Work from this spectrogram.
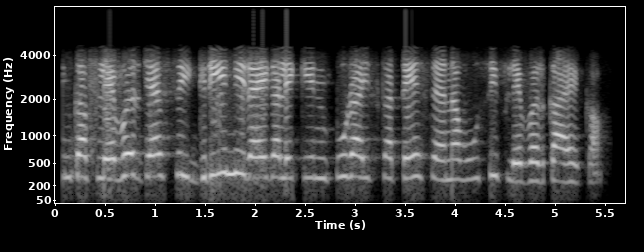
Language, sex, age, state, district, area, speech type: Hindi, female, 45-60, Rajasthan, Jodhpur, urban, conversation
